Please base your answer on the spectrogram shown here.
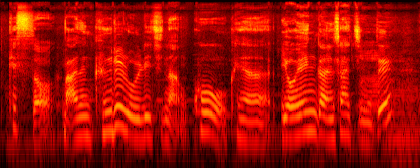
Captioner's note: speaking bashfully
